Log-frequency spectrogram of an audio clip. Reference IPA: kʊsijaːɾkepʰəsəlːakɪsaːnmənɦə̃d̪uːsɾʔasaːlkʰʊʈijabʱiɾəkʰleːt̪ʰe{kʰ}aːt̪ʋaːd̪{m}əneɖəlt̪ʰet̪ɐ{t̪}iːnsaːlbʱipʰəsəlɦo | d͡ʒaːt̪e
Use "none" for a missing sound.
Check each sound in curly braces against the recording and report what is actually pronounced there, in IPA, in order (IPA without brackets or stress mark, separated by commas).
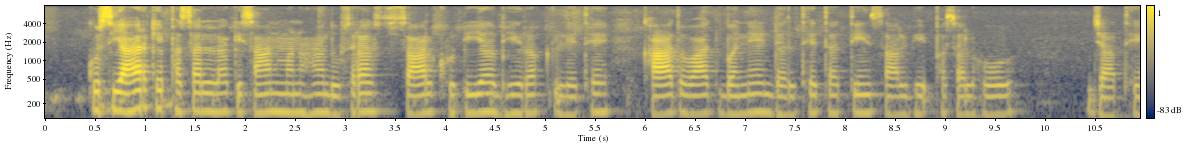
kʰ, b, t̪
